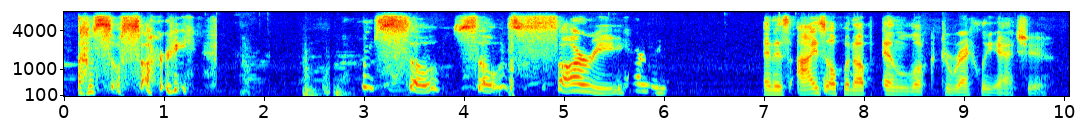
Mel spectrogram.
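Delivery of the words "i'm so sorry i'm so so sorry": very high-pitched, slow, drawn-out, sobbing, weeping ghost voice. Voicing a ghost hanging in a noose, crying as it apologizes. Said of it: "almost sounds like crying coming from the ghost".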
